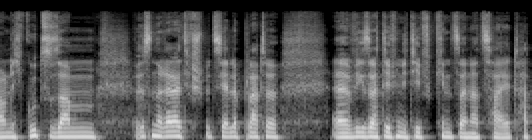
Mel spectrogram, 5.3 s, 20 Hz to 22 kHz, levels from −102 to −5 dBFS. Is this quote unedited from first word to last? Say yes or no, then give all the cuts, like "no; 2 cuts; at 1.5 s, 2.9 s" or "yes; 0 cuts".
no; 1 cut; at 1.3 s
